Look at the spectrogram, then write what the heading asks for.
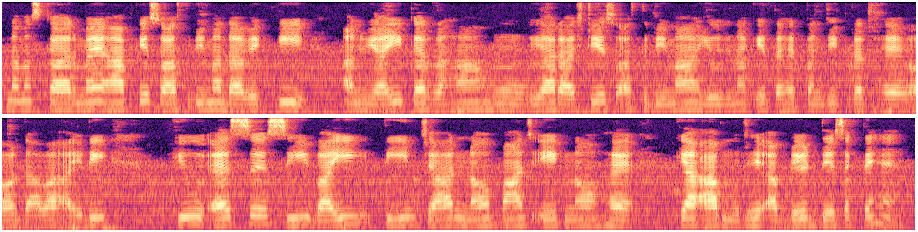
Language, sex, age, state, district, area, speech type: Hindi, female, 45-60, Uttar Pradesh, Sitapur, rural, read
